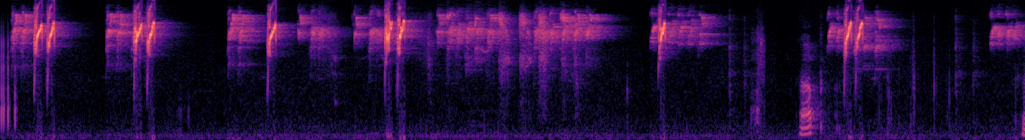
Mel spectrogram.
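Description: A parrotlet chatters in quick bursts of high, sharp chirps and buzzy twitters, some grouped in doubled notes, with brief pauses between runs.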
